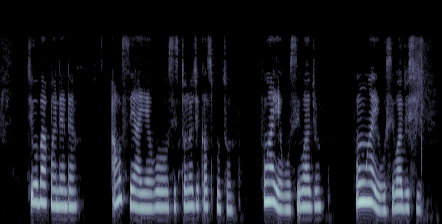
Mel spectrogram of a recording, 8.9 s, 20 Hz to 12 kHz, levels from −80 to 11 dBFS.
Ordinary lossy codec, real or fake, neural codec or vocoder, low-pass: none; real; none; 7.2 kHz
